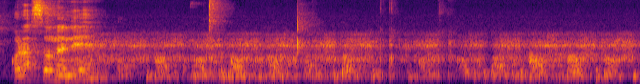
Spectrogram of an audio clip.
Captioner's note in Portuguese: batimentos cardíacos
